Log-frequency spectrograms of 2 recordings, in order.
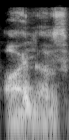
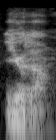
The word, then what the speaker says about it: Euler: last set of formulas the Euler's method pronounced as eulers not Eula let me show you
